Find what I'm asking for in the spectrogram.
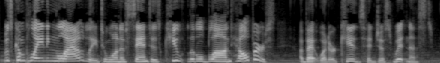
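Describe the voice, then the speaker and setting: A woman with a Newfoundland accent reading a story aloud as an expressive narrator. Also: sits high, moderate pace, soft background music. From Newfoundland, Canada. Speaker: guest reader, author.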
